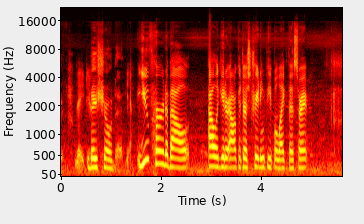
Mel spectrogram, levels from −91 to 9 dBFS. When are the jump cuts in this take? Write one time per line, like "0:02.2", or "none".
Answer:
0:01.5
